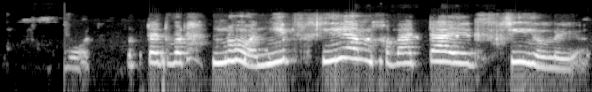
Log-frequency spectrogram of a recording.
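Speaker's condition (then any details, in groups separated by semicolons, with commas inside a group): Cerebral palsy, spastic diplegia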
